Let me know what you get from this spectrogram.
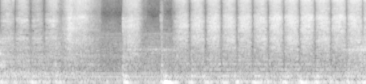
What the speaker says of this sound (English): So I'm just going to sand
